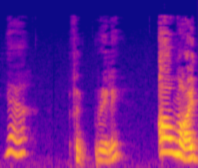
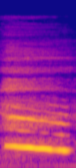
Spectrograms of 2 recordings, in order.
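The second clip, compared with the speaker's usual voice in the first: shocked gasp; 9 semitones higher, 4 dB quieter than usual. Acted. Shocked at mispronunciation.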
